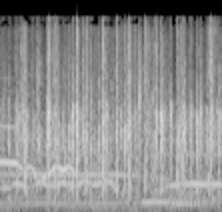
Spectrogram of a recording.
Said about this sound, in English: Please clap for them. Clap for them.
